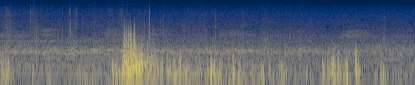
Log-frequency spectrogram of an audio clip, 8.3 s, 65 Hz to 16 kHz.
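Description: .30-06 rifle shot heard as a single dull boom about two and a half seconds in, over wind on the microphone, with a few small ticks after it.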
